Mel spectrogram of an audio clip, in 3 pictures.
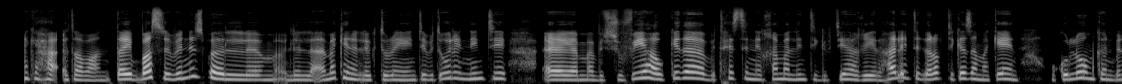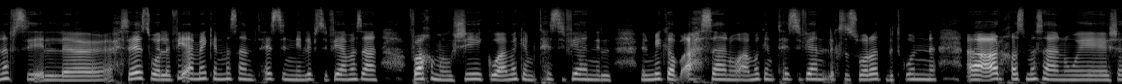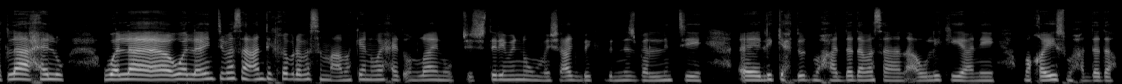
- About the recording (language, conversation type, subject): Arabic, advice, إزاي أتعلم أتسوق بذكاء عشان أشتري منتجات جودتها كويسة وسعرها مناسب؟
- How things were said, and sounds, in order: static; in English: "الMake-up"; in English: "Online"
